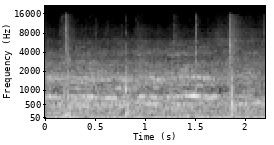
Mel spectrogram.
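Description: A large broad-bladed knife chopping tuna on a wooden chopping block: several sharp chops, the loudest near the end, over background chatter.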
